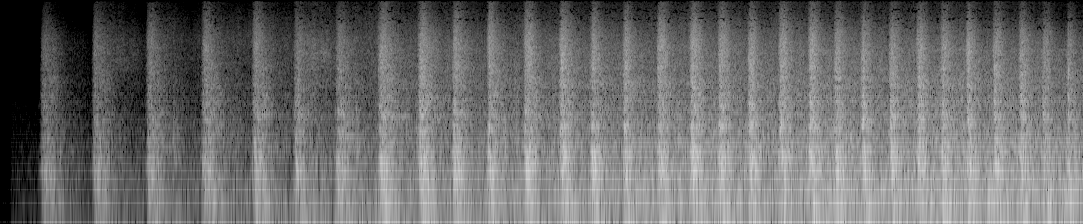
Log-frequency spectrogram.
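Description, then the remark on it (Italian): A steam train slowly pulls away from a station, its rhythmic chuffs starting slow and spaced apart, then quickening and growing louder into a steady, hissing chug. No voices. “Il treno si allontana lentamente dalla stazione”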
